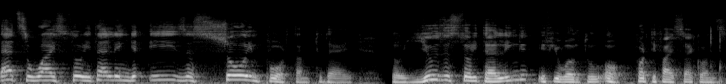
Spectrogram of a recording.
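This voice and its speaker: With an Italian accent, a man speaks at a moderate pace in a dark, mellow, somewhat breathy tone, his pitch swinging very widely. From Italy. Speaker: storytelling coach. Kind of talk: live stream demo. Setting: live stream. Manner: halting, many fillers.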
